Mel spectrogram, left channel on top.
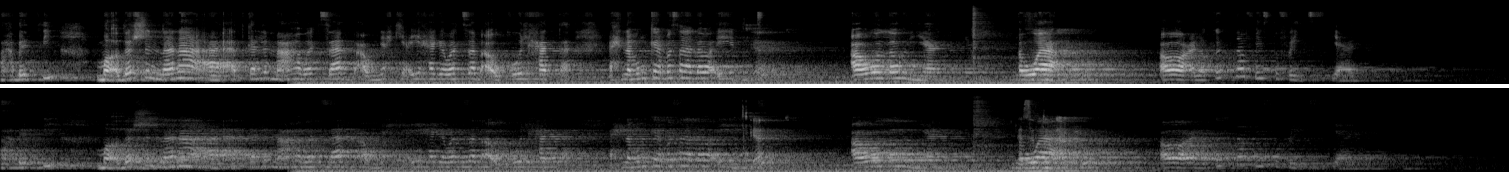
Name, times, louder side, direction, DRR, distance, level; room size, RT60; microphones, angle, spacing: voice 1, 0.0-7.4 8.5-9.9 10.2-10.6 11.6-13.1 13.3-13.6, left 6 dB, 70° left, 9 dB, 0.3 m, -27 dB
sound 1, 2.9-10.9, equal, 90° left, 0.8 m, -39 dB
voice 2, 7.3-7.7 10.1-10.9, right 3 dB, 45° right, 2 dB, 0.5 m, -34 dB
6.7 x 6.1 x 2.5 m, 2.7 s
head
